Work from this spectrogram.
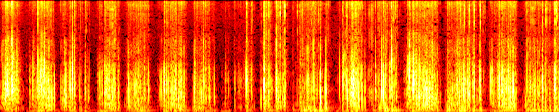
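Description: Long gold metal claw nail caps scratch and trace across a solid, round, flat cork coaster board, heard up close. Dry, rough scratching comes in quick repeated strokes, each a short burst of grainy noise with brief pauses between. The strokes are mostly low and mid in tone, with little high sparkle and no ringing.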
